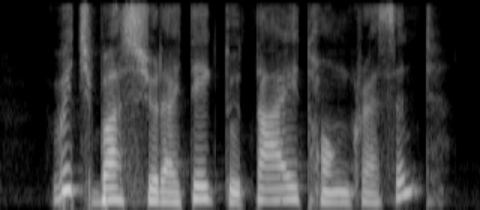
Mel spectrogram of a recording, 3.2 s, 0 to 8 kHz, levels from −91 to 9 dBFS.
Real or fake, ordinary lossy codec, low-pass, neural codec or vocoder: fake; none; 7.2 kHz; vocoder, 22.05 kHz, 80 mel bands, WaveNeXt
